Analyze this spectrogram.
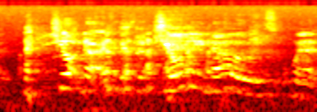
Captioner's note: group members laughing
